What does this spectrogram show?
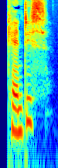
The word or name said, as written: KANDISSEN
